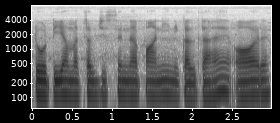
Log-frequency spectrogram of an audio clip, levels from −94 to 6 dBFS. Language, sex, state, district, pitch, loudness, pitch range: Hindi, male, Madhya Pradesh, Katni, 110 Hz, -17 LUFS, 110-115 Hz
